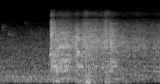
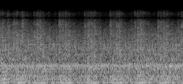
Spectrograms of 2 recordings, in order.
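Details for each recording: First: 1982 Fiat 124 Spider with a twice-rebuilt, fuel-injected engine (35–40 psi), first start attempts after setting timing and valve shims: cranking gives one sharp cough, nearly catches, then dies. Ignition timing close but slightly off. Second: 1982 Fiat 124 Spider with a twice-rebuilt engine and newly installed exhaust, running after small timing tweaks: a steady, even twin-cam note with no knocks, misses or surges. Normal running.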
